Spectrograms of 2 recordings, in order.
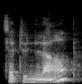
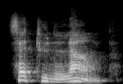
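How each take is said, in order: First: "C'est une lampe" rising at the end on "lampe"; question intonation. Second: Slow "C'est une lampe" falling on "lampe"; statement intonation. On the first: French teacher leads repetition of the intonation question, "lampe" rising. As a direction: ask it by raising "lampe". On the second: French teacher leads repetition of the statement, slow with "lampe" falling. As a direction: state it slowly, letting "lampe" drop. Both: Shown as a demonstration. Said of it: "And now let's repeat".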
